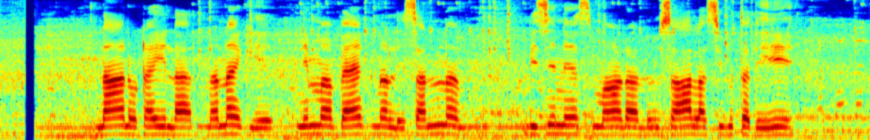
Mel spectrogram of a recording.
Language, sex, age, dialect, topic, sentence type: Kannada, male, 18-24, Coastal/Dakshin, banking, question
